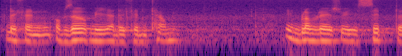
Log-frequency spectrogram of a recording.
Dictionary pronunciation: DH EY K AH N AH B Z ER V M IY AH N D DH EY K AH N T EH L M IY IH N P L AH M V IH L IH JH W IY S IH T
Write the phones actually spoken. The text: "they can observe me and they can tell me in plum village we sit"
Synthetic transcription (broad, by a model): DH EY K AH N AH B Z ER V M IY AH N D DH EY K AH N T EH L M IY IH N B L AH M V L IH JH W IY S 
